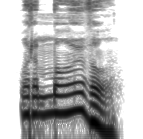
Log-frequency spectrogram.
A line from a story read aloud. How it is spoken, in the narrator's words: cried the princess, starting back a little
